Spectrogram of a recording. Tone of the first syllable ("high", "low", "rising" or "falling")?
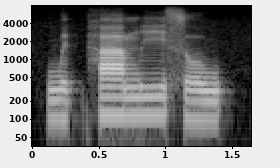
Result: rising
